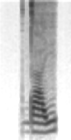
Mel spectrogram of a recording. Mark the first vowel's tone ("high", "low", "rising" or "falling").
rising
